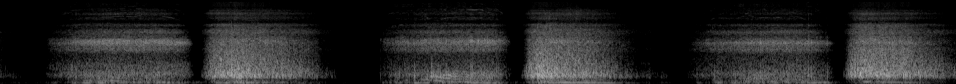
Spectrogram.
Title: Snoring me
